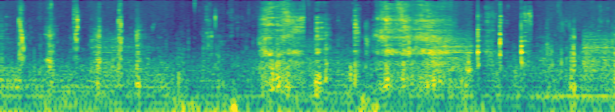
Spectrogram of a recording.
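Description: Close-miked eating: kimchi being bitten and chewed, with many sharp crunches and clicks, over a steady low rumble. A louder rush of noise comes in the middle.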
